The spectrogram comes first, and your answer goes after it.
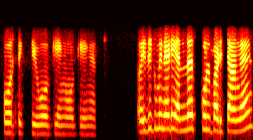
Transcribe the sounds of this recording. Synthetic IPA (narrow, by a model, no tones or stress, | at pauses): foːɾsɪk̚ʈːioːkeːŋɡɐoːkeːŋɡɐ | ɪðɯk̬ːɯmɪnːaːɽiɛnd̪ɐskuːlpɐɽɪt͡ʃ̪ːaːŋɡɐ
